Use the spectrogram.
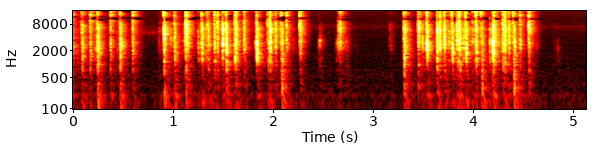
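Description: Fingertips rapidly tap the keys of a backlit black plastic mechanical keyboard while typing. Quick bursts of sharp, bright clicks come with almost no low end. The typing runs in several flurries broken by short pauses and one longer gap.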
